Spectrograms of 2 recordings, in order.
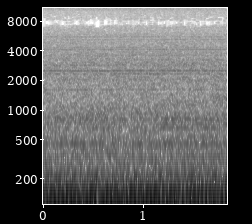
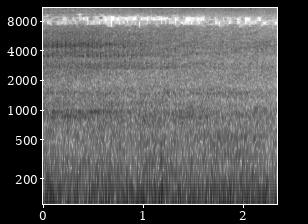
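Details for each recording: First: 1990 Dodge W250 Power Ram during test drive: after throttle the engine keeps idling high with no gas and won't drop back down; PB Blaster did not fix the high idle, cause unconfirmed. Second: 1990 Dodge W250 Power Ram engine settling to a steady, even, clean low idle after the throttle closes, no knocks or misses; it had been idling high and creeping back up, owner suspects a worn throttle return spring.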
